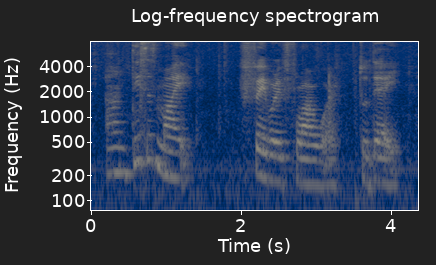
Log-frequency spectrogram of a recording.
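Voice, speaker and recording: Amid noticeable background noise and audible room echo, a woman with a non-native accent speaks very slowly at a medium pitch. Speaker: florist. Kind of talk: tutorial. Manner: halting, self-correcting.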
